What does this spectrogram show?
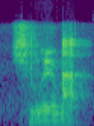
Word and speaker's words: shillelagh: I don't know how to pronounce it. Shillelagh. Shillelagh.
